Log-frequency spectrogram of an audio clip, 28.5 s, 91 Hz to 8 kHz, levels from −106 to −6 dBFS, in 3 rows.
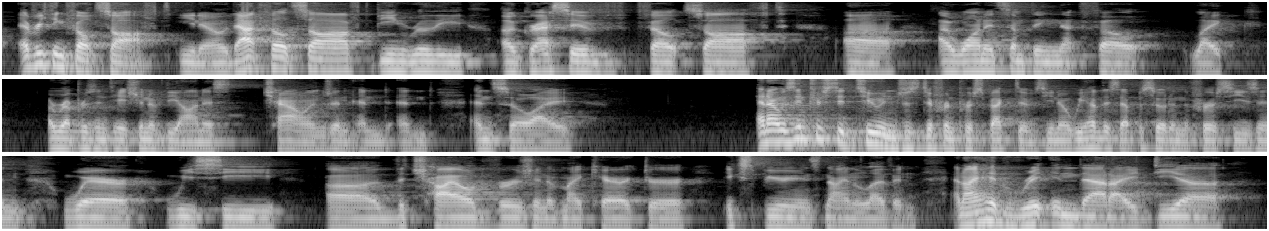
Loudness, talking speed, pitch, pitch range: -28 LUFS, 145 wpm, 95 Hz, 90-110 Hz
